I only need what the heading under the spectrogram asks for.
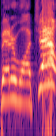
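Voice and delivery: very loud, very high-pitched yell. Saying a movie title aloud to another speaker: yelling. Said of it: "Why are you yelling?".

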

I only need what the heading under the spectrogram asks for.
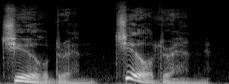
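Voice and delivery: smooth, silky, sleek low voice. Another voice drifts in from the window, calling to the children: sleek, silky voice. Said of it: "This one sleek as silk".

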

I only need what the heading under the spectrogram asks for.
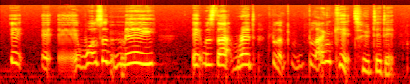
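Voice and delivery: stuttering. Ollie, squirming under Miss Itch's fingers, denies the blame; stuttering. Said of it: "Ollie stuttered".

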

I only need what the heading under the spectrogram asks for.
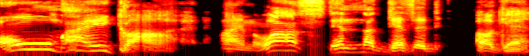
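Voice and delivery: very slow, drawn-out, swooping sing-song put-on character voice. Voicing a desert hallucination story, in a Stan Lee impression. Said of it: "I kind of have a little Stan Lee impression in the chamber".

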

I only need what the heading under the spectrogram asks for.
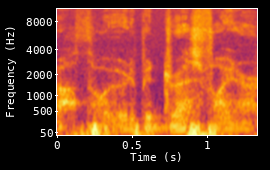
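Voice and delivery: hushed, very quiet whisper. Whispering into the dwarf's ear while bowing, in character: whispering in character. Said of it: "I kinda whispered to the dwarf's ear".

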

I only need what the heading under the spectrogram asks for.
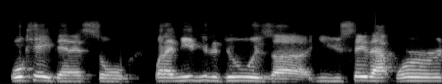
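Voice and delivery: put-on very strong Midwestern accent. Retelling a director asking an actor to say a word: imitating a super midwestern accent. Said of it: "with his super Midwestern accent".

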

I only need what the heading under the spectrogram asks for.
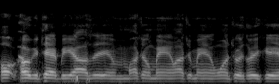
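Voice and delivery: put-on auctioneer call, rapidly rattled off. Mimicking the man they were just discussing: auctioneer patter. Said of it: "he sounded like an auctioneer there".

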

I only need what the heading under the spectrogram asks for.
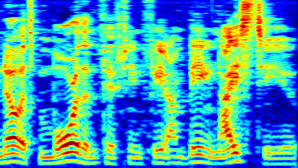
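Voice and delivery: plain

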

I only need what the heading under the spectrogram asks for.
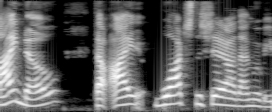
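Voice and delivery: normal talking voice

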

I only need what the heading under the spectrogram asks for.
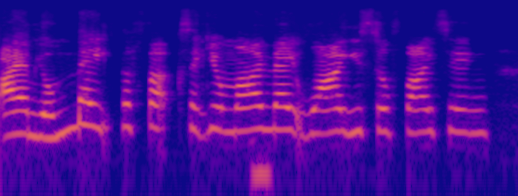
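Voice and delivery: high, heated, exasperated voice, held back. Recapping a book, acting out him screaming at her, imitating someone screaming. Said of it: "he's screaming at her like".

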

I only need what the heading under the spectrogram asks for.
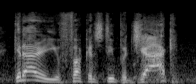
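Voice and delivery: ordinary delivery

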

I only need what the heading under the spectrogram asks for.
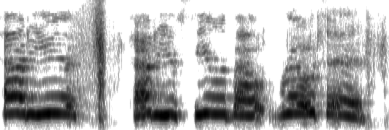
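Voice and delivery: squeaky, very high-pitched pop-star voice. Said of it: "the most [name] voice I've ever heard".

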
